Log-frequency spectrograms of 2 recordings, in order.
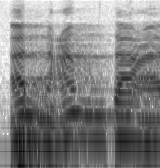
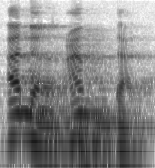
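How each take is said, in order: First: The n is released cleanly without bouncing. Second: The n bounces with an added vowel sound. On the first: The speaker calls it right. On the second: The speaker calls it wrong.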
